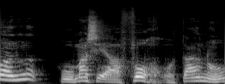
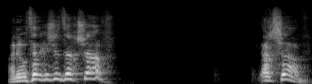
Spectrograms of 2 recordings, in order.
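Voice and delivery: emphatic affirmation; 10 semitones higher, much faster than usual. Shown as a demonstration. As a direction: press it into the now. Building affirmation.

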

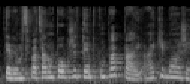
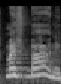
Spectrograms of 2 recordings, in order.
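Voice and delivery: protesting; 6 semitones higher, slower than usual. Acted. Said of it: "protestou Valancy".

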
